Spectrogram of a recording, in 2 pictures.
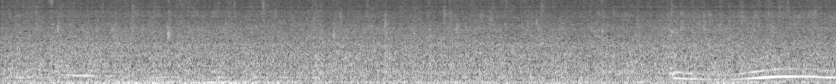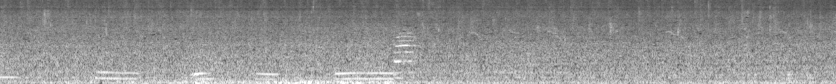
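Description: Heavy rain falling steadily. Around the middle, a person's voice makes a few low, gliding hum-like notes over it.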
